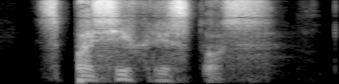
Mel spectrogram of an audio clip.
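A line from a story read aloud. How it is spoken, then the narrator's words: Whisper. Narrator (Russian): прошептала она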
